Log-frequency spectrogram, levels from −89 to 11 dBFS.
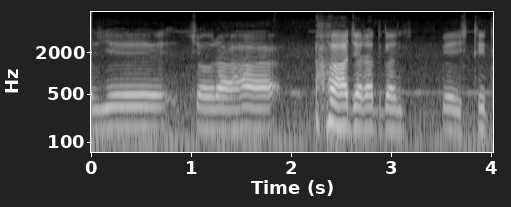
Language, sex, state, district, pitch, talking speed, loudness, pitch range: Hindi, male, Uttar Pradesh, Lucknow, 155 Hz, 75 wpm, -19 LUFS, 150-160 Hz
